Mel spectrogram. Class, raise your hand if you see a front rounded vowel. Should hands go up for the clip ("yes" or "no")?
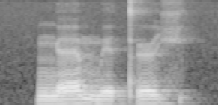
yes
